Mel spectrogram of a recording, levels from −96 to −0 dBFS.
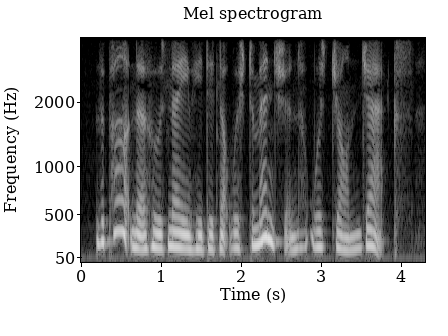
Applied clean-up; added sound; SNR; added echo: none; none; none; none.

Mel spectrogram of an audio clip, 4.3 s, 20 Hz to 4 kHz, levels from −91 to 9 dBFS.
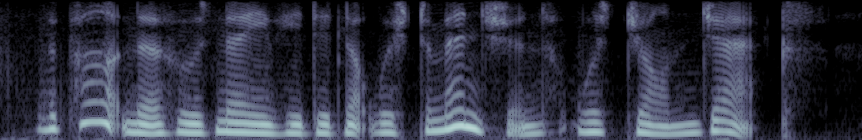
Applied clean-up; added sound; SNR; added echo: neural separator model SepFormer WHAM!.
